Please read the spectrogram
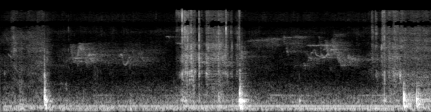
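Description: Scattered light knocks and clicks of a knife and its leather sheath handled on a wooden table while butter is cut, the loudest a bit past the middle, with faint bird chirps in the background.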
